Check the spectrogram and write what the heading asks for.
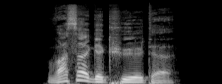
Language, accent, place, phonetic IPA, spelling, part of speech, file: German, Germany, Berlin, [ˈvasɐɡəˌkyːltə], wassergekühlte, adjective, De-wassergekühlte.ogg
- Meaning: inflection of wassergekühlt: 1. strong/mixed nominative/accusative feminine singular 2. strong nominative/accusative plural 3. weak nominative all-gender singular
